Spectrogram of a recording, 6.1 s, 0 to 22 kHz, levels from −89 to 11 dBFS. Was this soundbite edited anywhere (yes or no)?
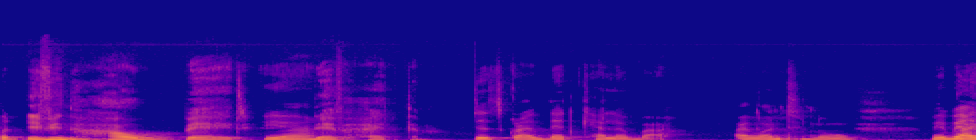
yes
